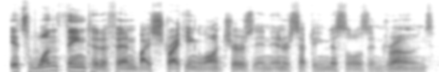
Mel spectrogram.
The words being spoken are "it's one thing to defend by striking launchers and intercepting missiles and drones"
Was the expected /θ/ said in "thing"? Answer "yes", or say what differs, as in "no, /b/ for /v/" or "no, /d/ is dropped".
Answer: yes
